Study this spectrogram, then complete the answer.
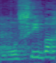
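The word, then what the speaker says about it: مصيبة: এরপর আবার শব্দটির শেষে রয়েছে তা মারবুতা, যে জন্য আমরা মুসিবাহ উচ্চারণ করি, মুসিব না কিন্তু।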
